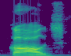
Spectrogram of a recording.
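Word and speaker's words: cause: तो डॉक्टर देखिए यहां पर सी ए यू एस ई इसे पढ़ेंगे कॉज।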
